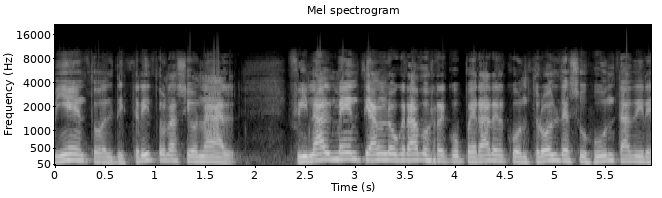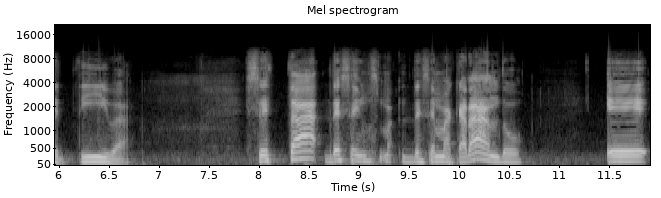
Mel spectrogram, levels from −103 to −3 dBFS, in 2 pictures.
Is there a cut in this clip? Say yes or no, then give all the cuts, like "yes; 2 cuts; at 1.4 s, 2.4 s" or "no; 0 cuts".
no; 0 cuts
